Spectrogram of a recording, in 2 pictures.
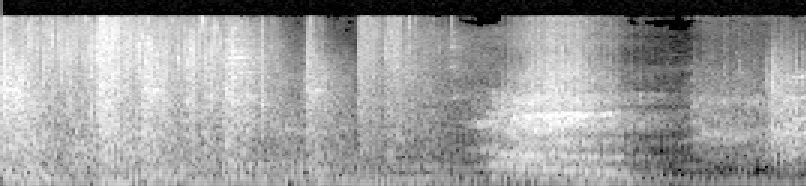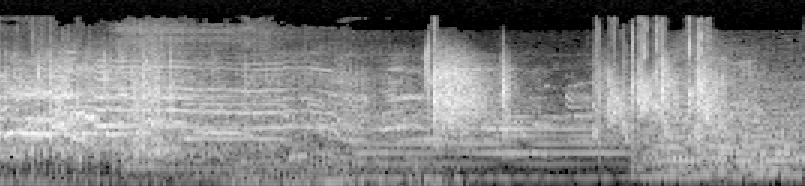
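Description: Action soundtrack music with sound effects: thuds and whooshes in the first few seconds, a loud wavering cry falling in pitch about three and a half seconds in, then held music chords near the end.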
